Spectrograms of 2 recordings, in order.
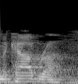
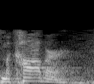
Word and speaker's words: macabre: I thought it was macabre, but I have an app and it pronounces it. It's macabre.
